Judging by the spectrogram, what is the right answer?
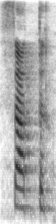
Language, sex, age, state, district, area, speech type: Punjabi, female, 18-30, Punjab, Gurdaspur, rural, read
